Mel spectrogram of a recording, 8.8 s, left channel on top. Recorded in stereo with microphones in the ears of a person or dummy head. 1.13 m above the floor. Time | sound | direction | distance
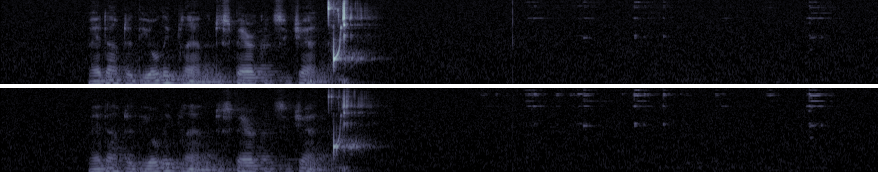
0.9 | a man speaking | 40° left (ahead or behind) | 4.5 m
3.3 | dripping | 50° left (ahead or behind) | 1.3 m
4.8 | a bell | 20° right (ahead or behind) | 0.8 m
